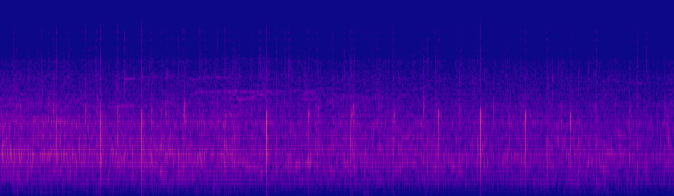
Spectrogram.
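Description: Spectators clap in a slow, steady rhythm.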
